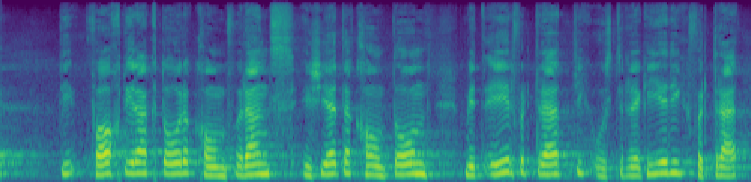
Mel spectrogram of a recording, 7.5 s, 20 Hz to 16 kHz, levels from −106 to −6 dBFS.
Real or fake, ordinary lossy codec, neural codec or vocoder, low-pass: real; none; none; 14.4 kHz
